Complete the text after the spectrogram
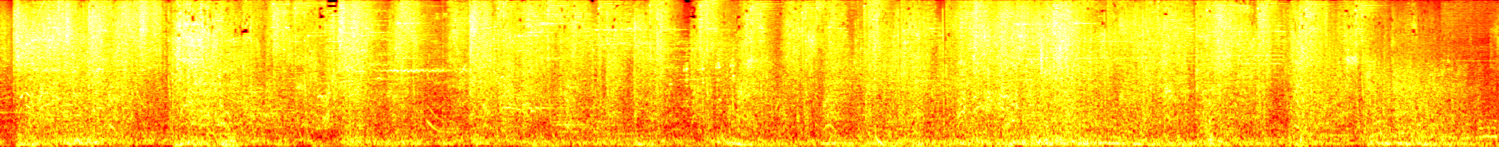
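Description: Spell blasts and weapon hits clash rapidly in a fantasy battle game.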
